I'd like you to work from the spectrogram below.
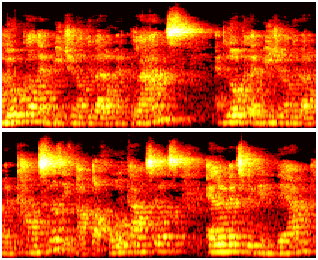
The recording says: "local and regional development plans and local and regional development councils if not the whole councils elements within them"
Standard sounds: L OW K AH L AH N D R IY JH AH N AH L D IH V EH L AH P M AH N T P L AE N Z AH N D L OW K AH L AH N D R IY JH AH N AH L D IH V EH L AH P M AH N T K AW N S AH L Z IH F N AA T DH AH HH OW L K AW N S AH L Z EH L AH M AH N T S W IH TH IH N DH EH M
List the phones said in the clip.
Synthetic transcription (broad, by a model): L OW K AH L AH N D R IY JH AH N AH L D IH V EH L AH P M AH N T P L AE N S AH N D L OW K AH L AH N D R IY JH AH N AH L D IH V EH L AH P M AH N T K AW N S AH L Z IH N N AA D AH HH OW L K AW N S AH L S EH L AH M AH N T S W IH T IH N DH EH M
